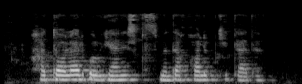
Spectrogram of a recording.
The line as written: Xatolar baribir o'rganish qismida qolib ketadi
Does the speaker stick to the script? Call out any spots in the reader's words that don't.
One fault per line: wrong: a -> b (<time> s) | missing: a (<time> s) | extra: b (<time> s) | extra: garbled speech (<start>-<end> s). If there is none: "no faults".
missing: baribir (0.9 s)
